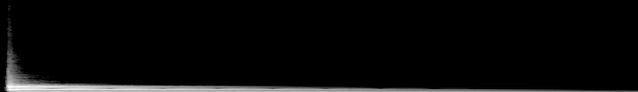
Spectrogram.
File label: Bonsho Low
